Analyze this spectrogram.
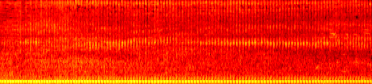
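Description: A large engine running steadily close by: a loud, low, even sound with a fast pulse and no change in speed.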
